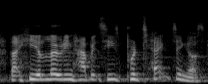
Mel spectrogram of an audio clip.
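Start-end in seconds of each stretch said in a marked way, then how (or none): none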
